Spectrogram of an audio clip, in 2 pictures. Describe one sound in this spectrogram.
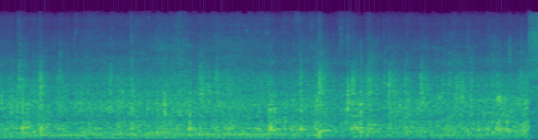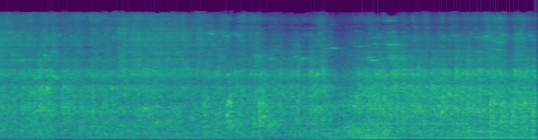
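Rocks rattle and crash as a dump truck tips its load.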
